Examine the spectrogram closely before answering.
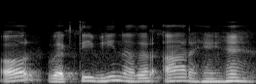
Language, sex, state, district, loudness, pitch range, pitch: Hindi, male, Uttar Pradesh, Lucknow, -18 LUFS, 135-165 Hz, 150 Hz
